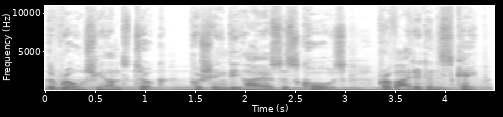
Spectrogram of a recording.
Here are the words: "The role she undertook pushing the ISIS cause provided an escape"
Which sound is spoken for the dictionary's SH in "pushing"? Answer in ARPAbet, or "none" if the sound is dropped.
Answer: SH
